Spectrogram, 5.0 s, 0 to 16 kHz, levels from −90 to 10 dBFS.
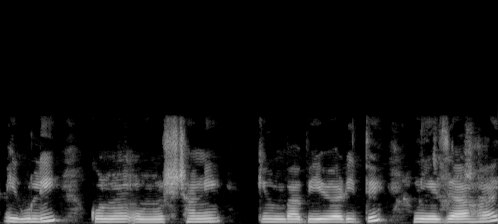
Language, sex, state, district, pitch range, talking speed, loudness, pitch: Bengali, female, West Bengal, Jhargram, 190-220 Hz, 110 wpm, -17 LUFS, 200 Hz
